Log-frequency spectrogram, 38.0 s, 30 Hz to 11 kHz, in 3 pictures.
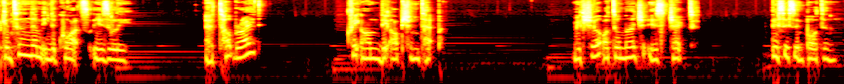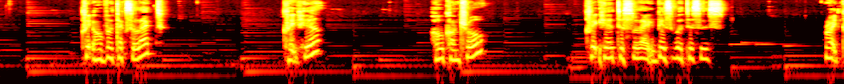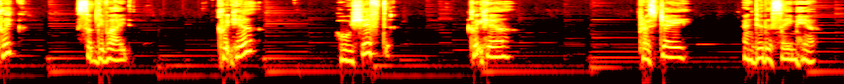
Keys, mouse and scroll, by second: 2.1 drag, 3.7 click, 7.6-10.7 drag, 16.6 click, 17.2-18.1 scroll down 1, 18.1-19.6 middle drag, 19.6 click, 20.0-22.0 middle drag, 22.0 ctrl+click, 22.8-23.9 middle drag, 23.9-26.1 scroll up 2, 26.1-28.1 right drag, 28.1-29.6 middle drag, 29.6 click, 32.9 shift+click, 35.7 j, 37.7 click.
